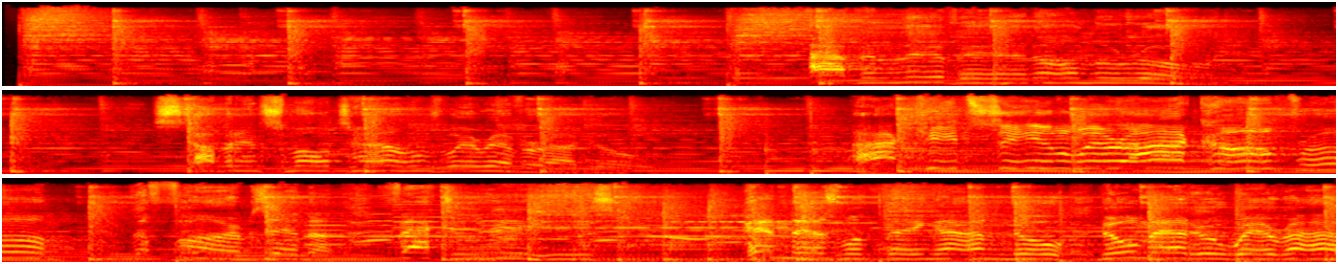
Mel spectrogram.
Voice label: Radio Commercials Beer; Pabst Blue Ribbon

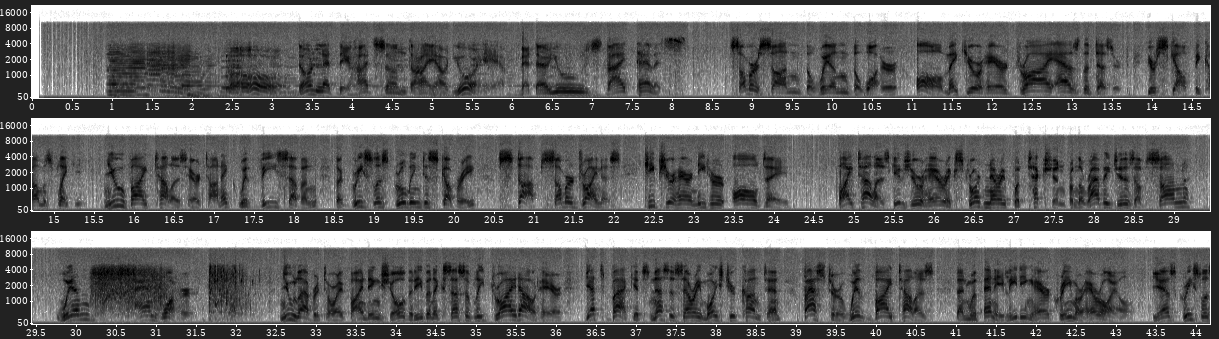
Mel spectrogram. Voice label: commercial, A Talking Camel; Vitalis hair tonic

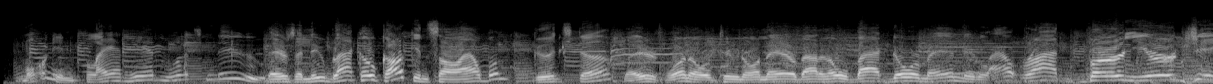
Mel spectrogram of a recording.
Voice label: Radio Commercials; 1975

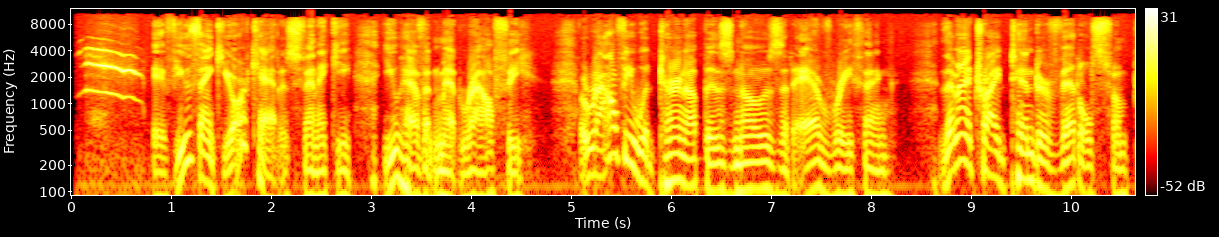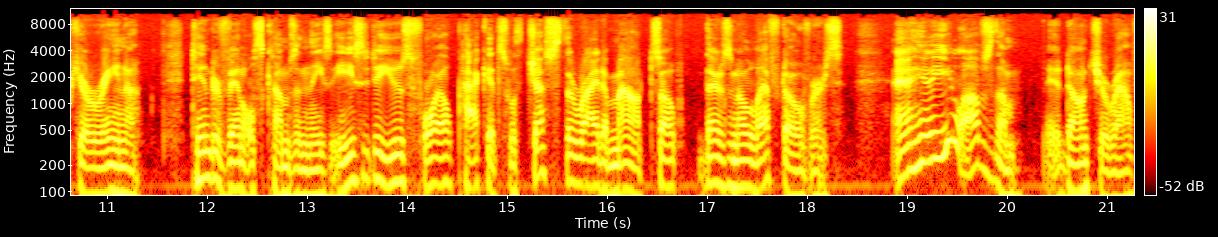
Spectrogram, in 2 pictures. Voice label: Radio AD; Motor City Radio Flashbacks; Purina Tender Vittles

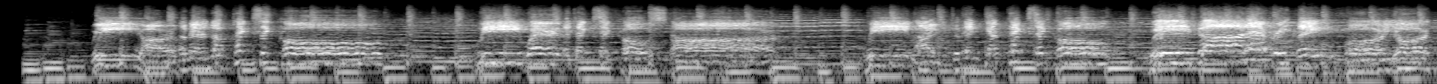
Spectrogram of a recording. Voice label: TV Commercials Theme; Texaco

